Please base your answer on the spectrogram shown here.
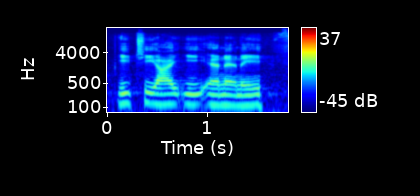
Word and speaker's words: Etienne: Um Etienne's another one, e t i e n n e. But you say it Etienne.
